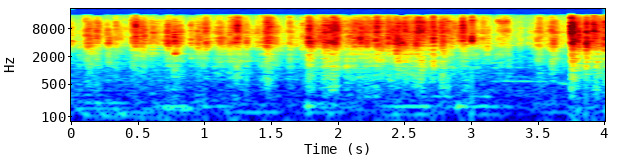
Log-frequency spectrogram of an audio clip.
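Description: Foil wrapper of a football trading card pack crinkling as it is handled and torn open by hand, in a dense crackle that gets louder just before the end.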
